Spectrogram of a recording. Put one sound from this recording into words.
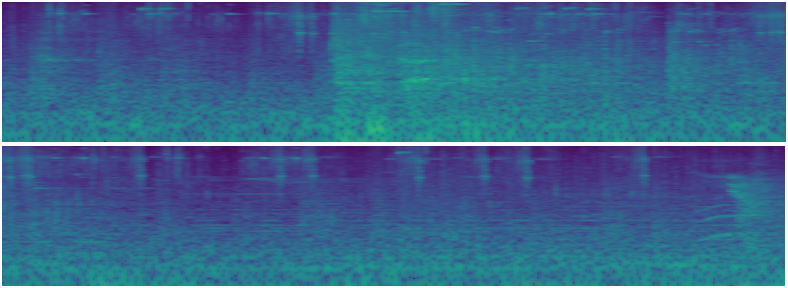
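Small coins tinkle and chime as they are picked up.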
